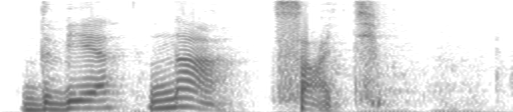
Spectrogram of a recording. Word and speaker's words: двенадцать: Двенадцать. The stress is on the second syllable, just the way it was with the word 11.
